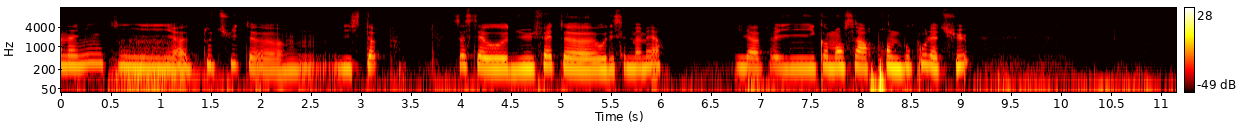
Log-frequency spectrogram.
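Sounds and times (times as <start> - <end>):
speech: 0.0 - 6.1, 6.8 - 9.2
person chewing potato chips: 10.1 - 11.1.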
